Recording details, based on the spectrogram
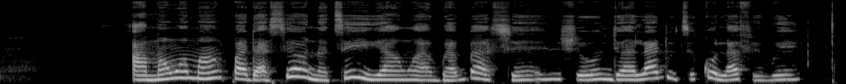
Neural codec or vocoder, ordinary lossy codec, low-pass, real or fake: vocoder, 48 kHz, 128 mel bands, Vocos; none; none; fake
